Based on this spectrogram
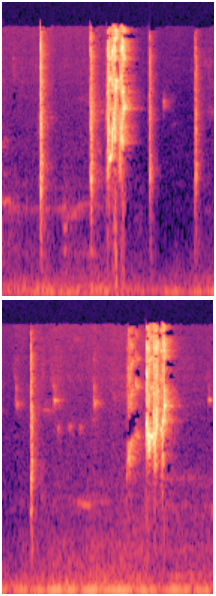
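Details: Lovebird training recording featuring ngetik ticking and long ngekek chatter: isolated crisp ticks around two loud, buzzy, scratchy bursts near the start and end, with low hum in the room.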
